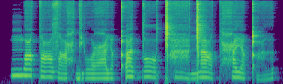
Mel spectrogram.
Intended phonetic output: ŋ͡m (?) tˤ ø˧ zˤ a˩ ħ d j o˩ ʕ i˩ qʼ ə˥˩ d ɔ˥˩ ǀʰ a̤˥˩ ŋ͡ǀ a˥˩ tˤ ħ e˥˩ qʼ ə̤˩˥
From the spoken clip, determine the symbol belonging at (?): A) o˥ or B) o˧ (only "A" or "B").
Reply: A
